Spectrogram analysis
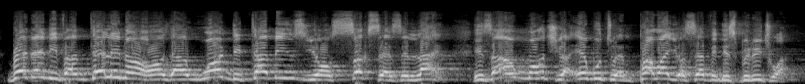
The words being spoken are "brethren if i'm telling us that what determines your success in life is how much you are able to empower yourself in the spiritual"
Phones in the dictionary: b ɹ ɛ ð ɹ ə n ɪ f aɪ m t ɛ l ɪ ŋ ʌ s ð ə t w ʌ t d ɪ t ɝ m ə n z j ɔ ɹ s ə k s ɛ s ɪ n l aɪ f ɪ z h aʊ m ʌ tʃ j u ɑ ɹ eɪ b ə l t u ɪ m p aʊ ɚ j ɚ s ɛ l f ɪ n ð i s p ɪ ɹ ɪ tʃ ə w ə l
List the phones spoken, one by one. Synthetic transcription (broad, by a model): b ɹ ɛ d ɹ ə n ɪ f aɪ m t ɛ l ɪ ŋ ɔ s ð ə t w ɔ t d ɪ t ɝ m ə n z j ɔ s ə k s ɛ s ɪ n l aɪ f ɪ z h aʊ m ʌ tʃ j u ɑ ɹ eɪ b ə l t u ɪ m p aʊ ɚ j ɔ s ɛ l f ɪ n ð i s p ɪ ɹ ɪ tʃ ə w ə l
